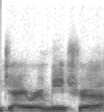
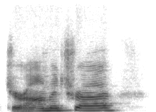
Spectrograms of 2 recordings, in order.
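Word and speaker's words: Gyromitra: I say gyrometra. I've heard people say gyrometra. Another valid pronunciation is Eurometra, and we'll get into why.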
